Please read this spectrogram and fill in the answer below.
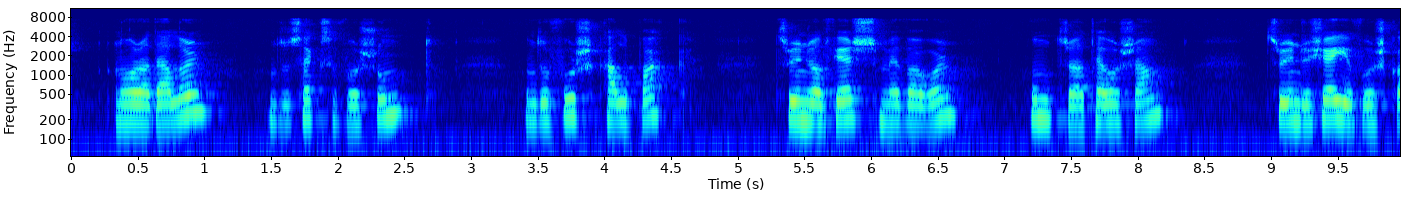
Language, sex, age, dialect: Faroese, female, 15-35, Sandoy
